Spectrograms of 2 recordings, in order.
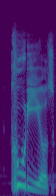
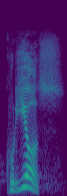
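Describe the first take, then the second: First: Said in the usual way. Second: Kurios with the stress on the O; kurios, stress on the final O; Greek kurios. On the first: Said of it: "con K y acento en la O". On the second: Shown as a demonstration. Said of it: "y acento en la O".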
